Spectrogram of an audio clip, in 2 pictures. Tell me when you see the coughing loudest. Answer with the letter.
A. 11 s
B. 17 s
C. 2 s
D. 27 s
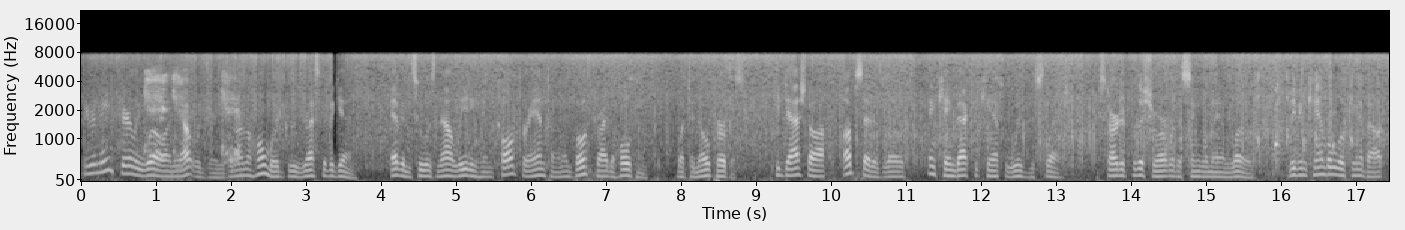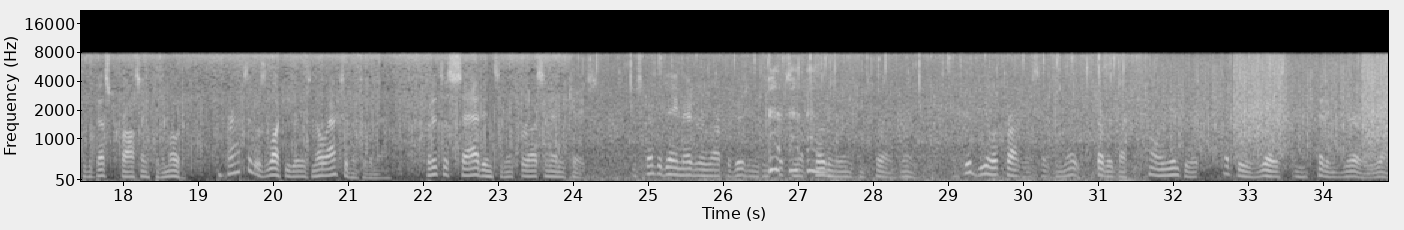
D.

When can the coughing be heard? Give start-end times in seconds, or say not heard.
0.8-2.1, 15.7-17.0, 26.6-27.4.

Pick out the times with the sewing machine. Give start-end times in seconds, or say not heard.
not heard.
